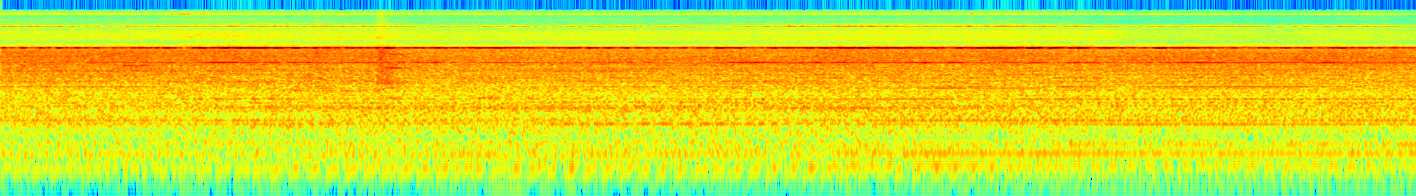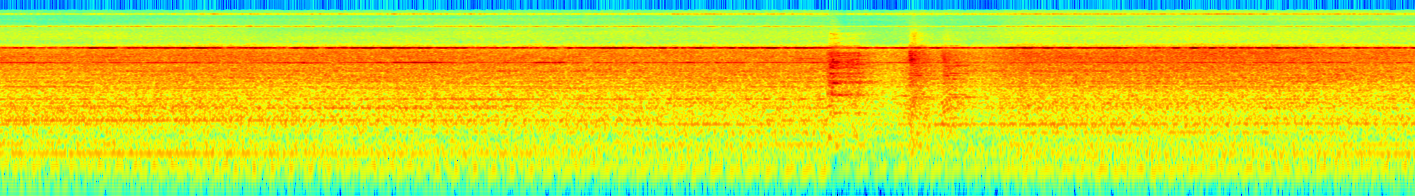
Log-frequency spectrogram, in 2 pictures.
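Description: Railway diesel engine running steadily, with a high steady whine over its low hum. A few sharp metallic knocks come close together near the end.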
